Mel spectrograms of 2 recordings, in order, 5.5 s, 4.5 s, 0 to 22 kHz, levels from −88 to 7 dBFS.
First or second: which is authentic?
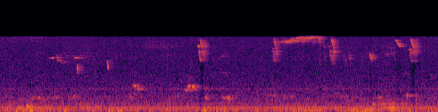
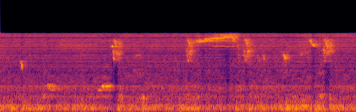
first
